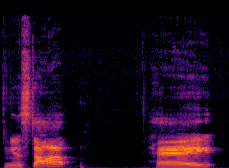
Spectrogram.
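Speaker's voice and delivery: ordinary talk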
